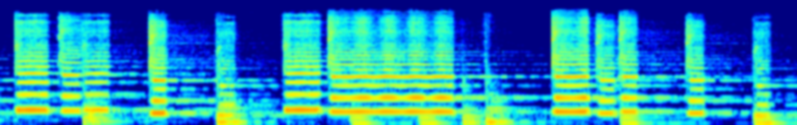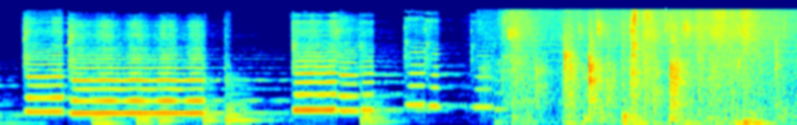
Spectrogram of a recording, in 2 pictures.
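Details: Flute-like melody with steady notes and a soft bass line, ending in a burst of broadband noise.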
